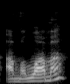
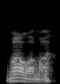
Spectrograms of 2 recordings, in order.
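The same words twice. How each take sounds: First: A Malama with the stress on LA, mal-LA-ma; stress on second syllable. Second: Malama as MAL-a-ma, first syllable hit; stress on first syllable. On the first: Reading a product name, stress on the middle. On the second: Correcting herself, stressing the first syllable. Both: Shown as a demonstration. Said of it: "you put the emphasis on the first".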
